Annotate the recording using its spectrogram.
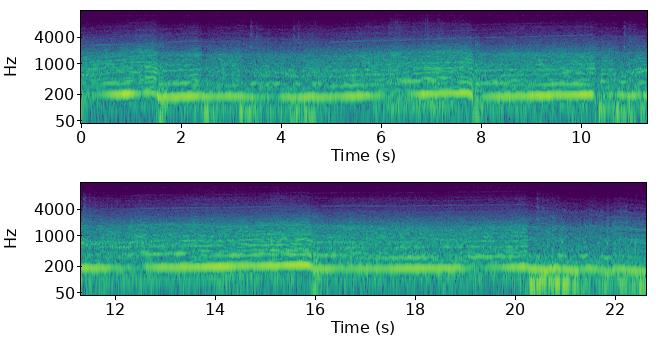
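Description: A racing car engine roars steadily, with pitch jumps as the gears shift.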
